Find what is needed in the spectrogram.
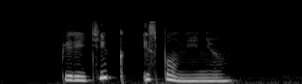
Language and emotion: Russian, neutral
